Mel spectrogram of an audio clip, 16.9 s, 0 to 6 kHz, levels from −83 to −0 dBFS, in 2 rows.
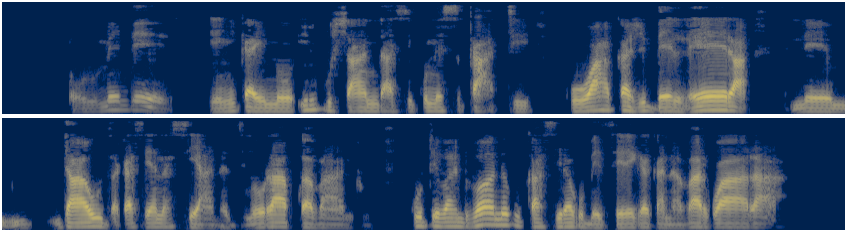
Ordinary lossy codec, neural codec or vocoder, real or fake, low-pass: MP3, 24 kbps; none; real; 5.4 kHz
